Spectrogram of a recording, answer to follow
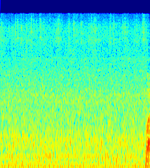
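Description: Aquarium air pump running, a steady low hum with a faint hiss. The pump drives the tank's filtration and protein skimmer.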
